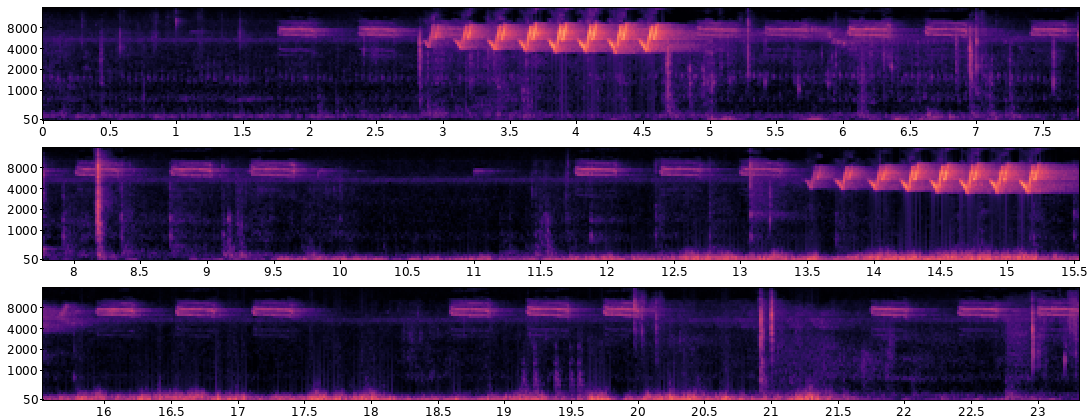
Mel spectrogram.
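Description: Small birds calling: a short high chirp repeated over and over, twice broken by a loud, rapid high trill lasting a second or two. From about ten seconds in, a low rumble runs underneath.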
